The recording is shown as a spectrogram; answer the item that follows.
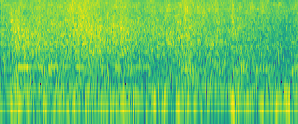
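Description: Steady, loud rushing noise like surging water, a film sound effect of a water spell, with soundtrack music underneath.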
